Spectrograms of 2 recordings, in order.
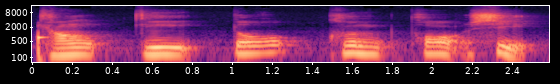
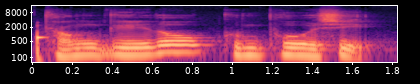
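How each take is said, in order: First: It is said in choppy, separated syllable bursts. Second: It is said very quietly, slurred and unclear. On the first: The speaker has a cerebellar disorder. "단속성이라고 해서 끊어지게 발음이 되면서" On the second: The speaker has had a stroke. "이렇게 발음이 아주 작고 정확하지 않고 알아듣기 어렵게"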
